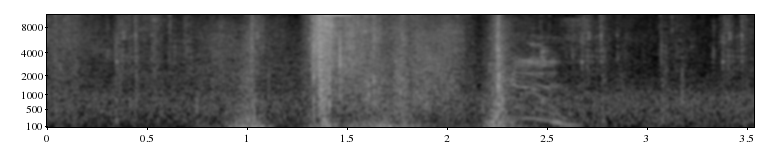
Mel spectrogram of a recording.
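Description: A heavy body thuds onto a stone floor.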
